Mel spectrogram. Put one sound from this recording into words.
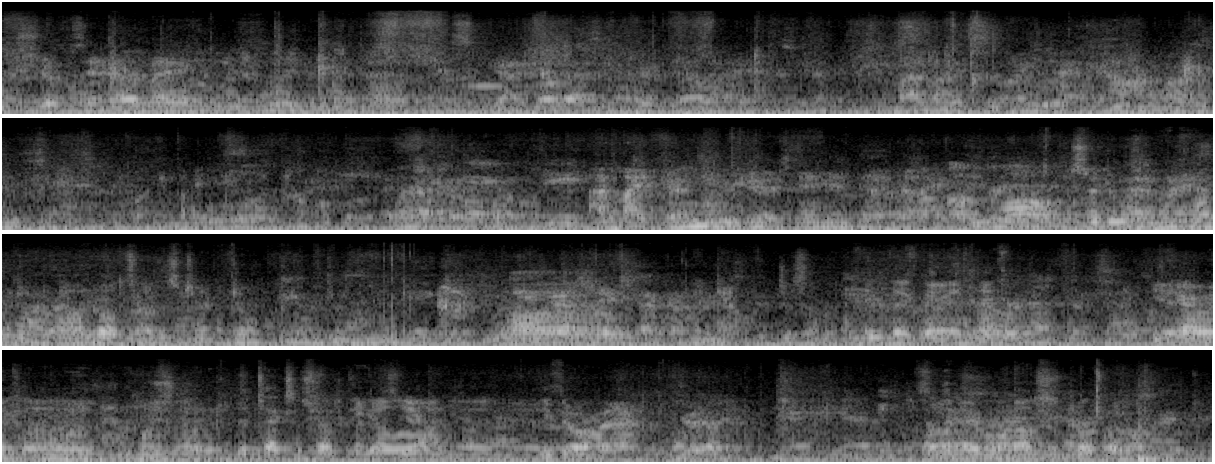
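Bodies shuffle and thump on a padded mat.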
